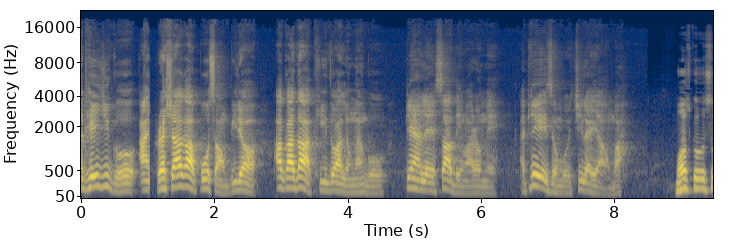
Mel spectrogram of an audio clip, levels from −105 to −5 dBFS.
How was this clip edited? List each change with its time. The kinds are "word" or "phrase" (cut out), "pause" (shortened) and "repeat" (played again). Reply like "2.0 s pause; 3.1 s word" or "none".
1.0 s word

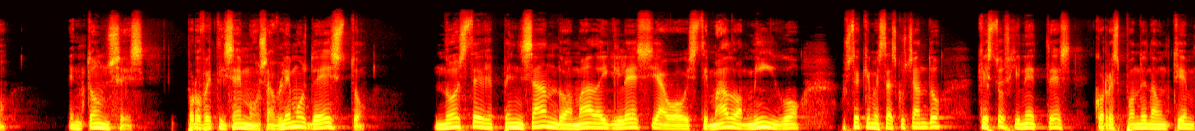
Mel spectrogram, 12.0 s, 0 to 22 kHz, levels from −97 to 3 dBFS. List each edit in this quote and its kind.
none

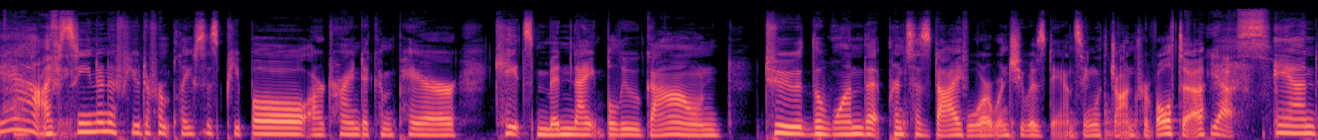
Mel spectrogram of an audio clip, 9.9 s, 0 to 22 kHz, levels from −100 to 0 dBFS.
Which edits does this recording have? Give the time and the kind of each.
7.2 s word

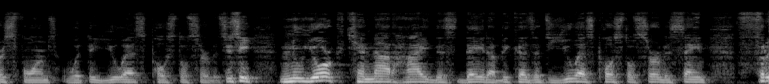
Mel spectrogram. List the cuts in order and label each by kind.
none

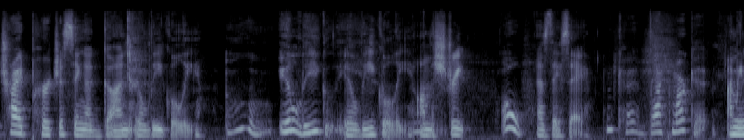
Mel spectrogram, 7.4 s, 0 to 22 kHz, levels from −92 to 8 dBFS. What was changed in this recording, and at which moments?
none

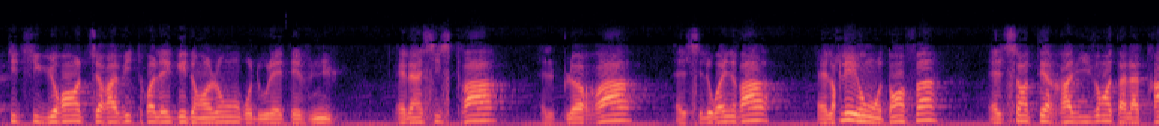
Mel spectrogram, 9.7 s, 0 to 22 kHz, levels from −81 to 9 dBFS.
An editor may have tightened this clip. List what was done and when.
7.0 s phrase

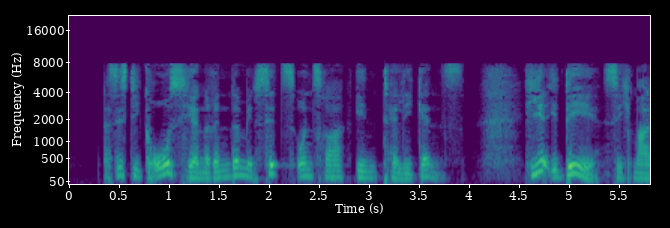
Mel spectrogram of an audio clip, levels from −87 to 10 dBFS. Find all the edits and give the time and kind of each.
1.8 s word; 2.8 s pause; 4.8 s phrase

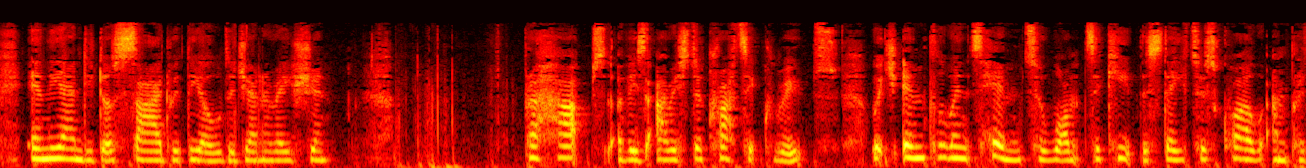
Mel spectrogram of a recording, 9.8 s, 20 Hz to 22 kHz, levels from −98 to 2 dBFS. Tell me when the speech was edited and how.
4.6 s word

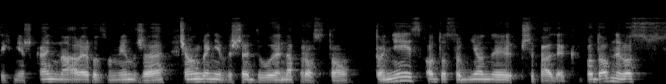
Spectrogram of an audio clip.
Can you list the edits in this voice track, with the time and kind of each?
none

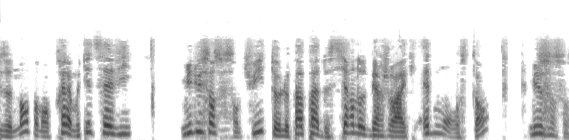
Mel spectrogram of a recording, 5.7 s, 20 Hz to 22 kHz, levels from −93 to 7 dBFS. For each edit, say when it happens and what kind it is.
none

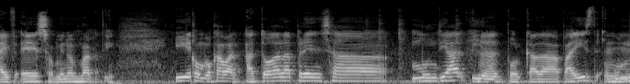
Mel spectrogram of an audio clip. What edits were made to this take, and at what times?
1.0 s phrase; 1.9 s word

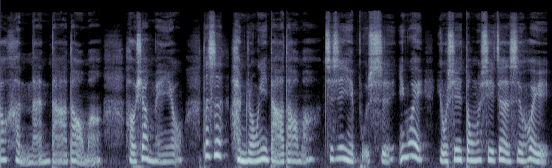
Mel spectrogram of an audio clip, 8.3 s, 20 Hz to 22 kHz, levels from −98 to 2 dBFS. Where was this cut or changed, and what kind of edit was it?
3.4 s pause; 6.5 s pause

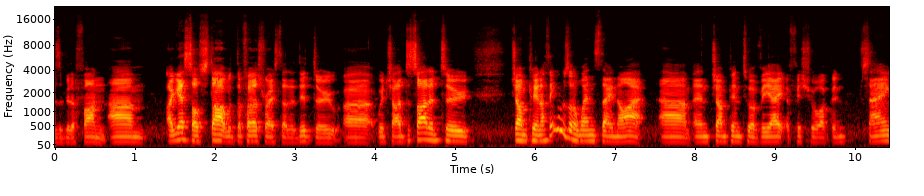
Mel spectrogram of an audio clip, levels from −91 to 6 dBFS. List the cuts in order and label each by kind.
none

